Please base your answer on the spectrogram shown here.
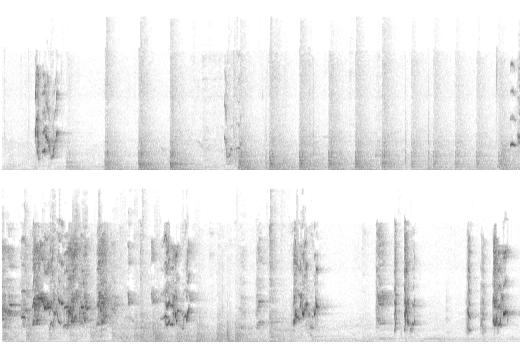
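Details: Lovebirds, Parblue Euwing Green Opaline and Green Opaline, in the morning: steady dry clicking throughout, with loud shrill chirp bursts crowding the middle and end.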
